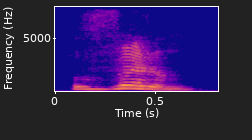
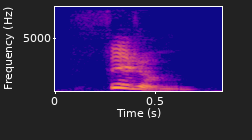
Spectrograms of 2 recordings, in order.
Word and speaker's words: film: 필름. 근데 그렇게 발음하시면 안 되고요. 여기 L 사운드를 받침으로 넣으시고요. M 사운드 앞에는 모음이 없는 거야. 그럼 우리가 보통 모음이 생략되거나 묵음이 되게 되면 발음을 하죠. 그래서 film, film.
